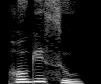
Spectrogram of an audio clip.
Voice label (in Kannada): "ಹಾಕಿಸು", Kannada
